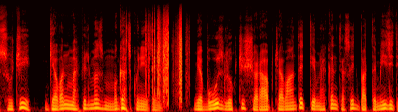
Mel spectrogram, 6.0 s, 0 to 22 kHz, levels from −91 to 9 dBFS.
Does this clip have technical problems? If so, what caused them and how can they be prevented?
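Yes: from 2.18 to 2.85 s, between "منز مہ گژھ کنی" and "مےٚ بوٗز لوکھ چھ", there's cable scratch noise, rough rustly bursts nearly as loud as the speech, likely a worn cable or connector shifting. Swap out suspect leads and keep cables still while recording.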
